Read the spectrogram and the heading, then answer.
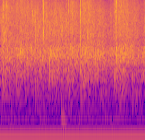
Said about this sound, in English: If you know God's got a purpose for your life, give Him a hand clap of praise this morning.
